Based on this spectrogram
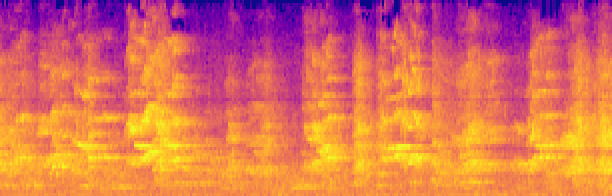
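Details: Rainbow lorikeets in a noisy flock in an aviary at an orchid farm in Luttelgeest, the Netherlands; dense, overlapping harsh high screeches and squawks rise and fall in bursts throughout.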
